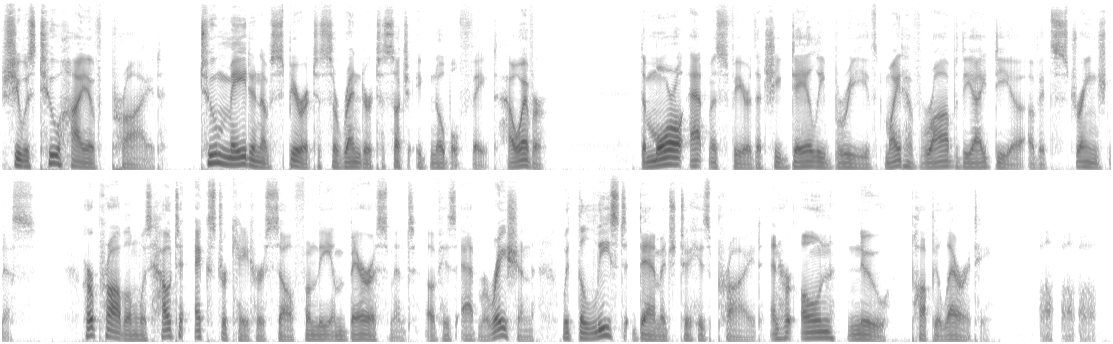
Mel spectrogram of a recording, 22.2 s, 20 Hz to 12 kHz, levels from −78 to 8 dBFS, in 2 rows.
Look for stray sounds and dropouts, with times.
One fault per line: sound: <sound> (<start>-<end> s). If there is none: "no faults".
sound: laugh (21.5-22.0 s)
